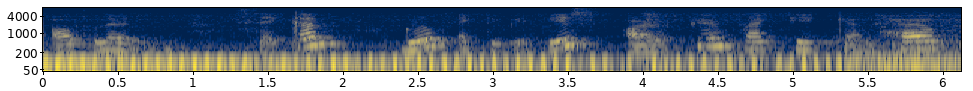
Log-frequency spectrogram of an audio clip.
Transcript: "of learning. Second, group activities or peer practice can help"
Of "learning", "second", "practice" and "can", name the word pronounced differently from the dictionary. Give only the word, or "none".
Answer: practice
